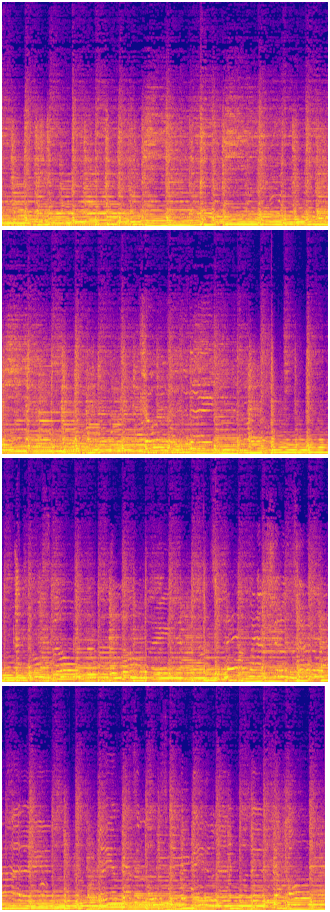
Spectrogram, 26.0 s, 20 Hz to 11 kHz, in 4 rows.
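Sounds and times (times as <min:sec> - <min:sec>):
rock band playing: 0:00.0 - 0:26.0
steady drumbeat: 0:00.0 - 0:26.0.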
